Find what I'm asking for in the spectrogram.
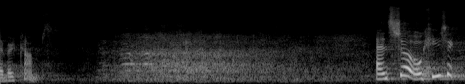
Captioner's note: laughing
